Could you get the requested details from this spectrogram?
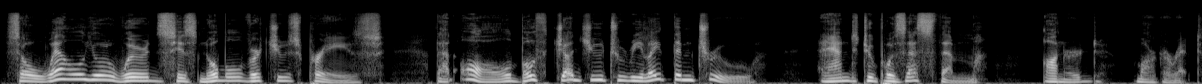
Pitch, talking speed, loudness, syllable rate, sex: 150 Hz, 115 wpm, -18 LUFS, 3.4 syllables/s, male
